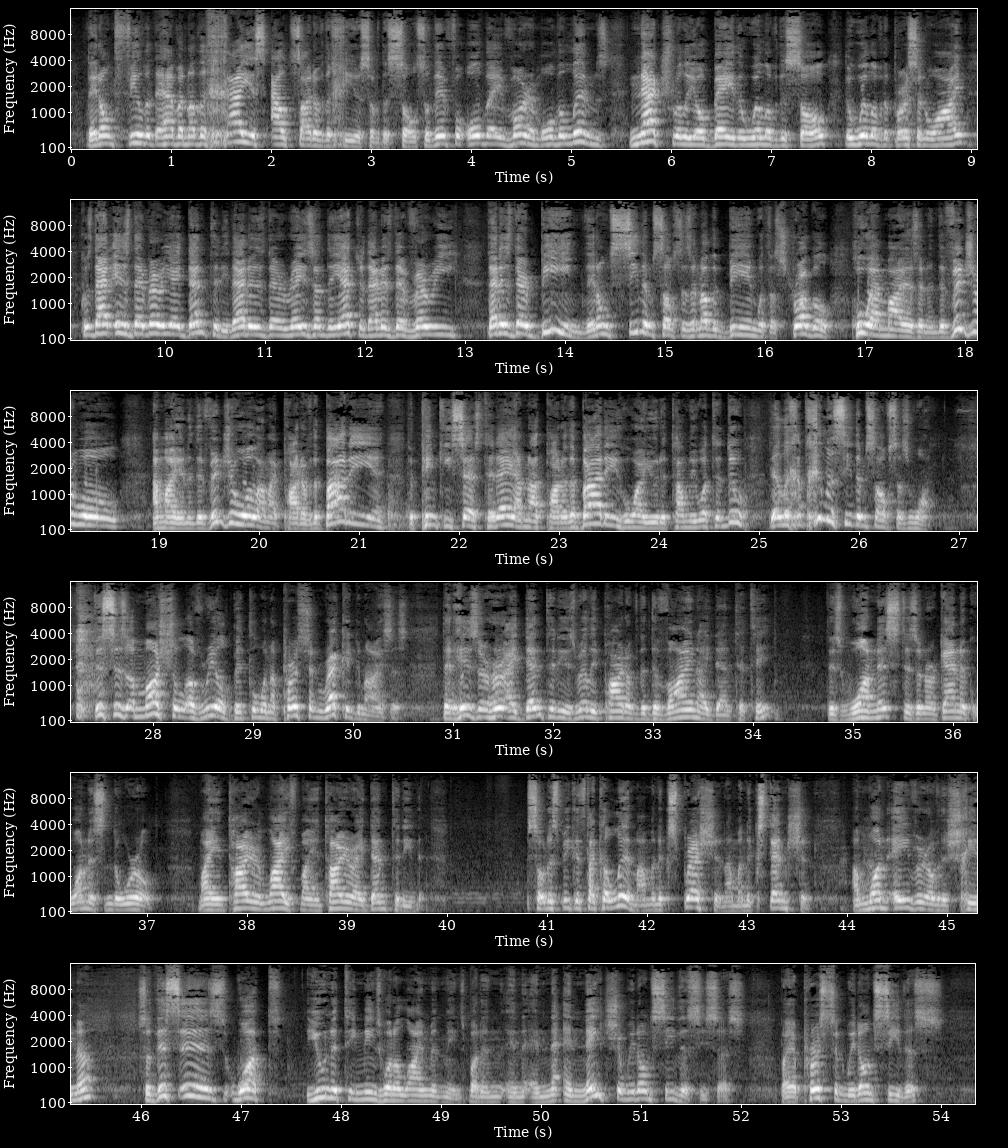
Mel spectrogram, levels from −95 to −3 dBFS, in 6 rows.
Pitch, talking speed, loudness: 240 Hz, 210 wpm, -18 LUFS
